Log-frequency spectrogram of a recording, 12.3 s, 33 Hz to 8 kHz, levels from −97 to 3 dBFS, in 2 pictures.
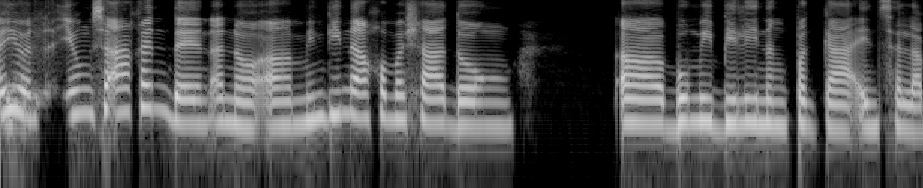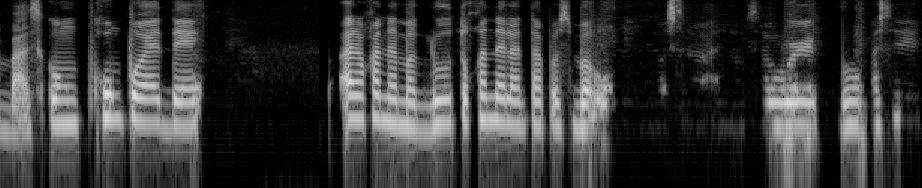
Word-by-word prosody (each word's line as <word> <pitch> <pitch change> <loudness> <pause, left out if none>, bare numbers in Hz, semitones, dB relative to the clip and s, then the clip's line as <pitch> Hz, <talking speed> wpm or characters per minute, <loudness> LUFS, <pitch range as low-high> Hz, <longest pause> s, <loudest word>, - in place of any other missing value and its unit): ayun, 280 -3 +4 0.2
'yung 295 +1 -2
sa 295 - +5
akin 335 -2 0
din 215 -2 +3
ano, 210 -3 0
um, 205 +1 0
hindi 255 +4 0
na 265 -3 +3
ako 265 - -1
masyadong, 205 -5 0 0.7
ah, 215 -1 +5
bumibili 220 0 0
ng 210 -1 -2
pagkain 195 -1 -1
sa 200 - -3
labas. 175 -1 -2
Kung 215 0 +1
kung 255 -2 +3
puwede, 215 -3 +3 1.0
ano 245 - +7
ka 250 - +3
na, 220 - +2
magluto 205 +3 0
ka 240 - +3
na 225 - +3
lang, 205 -1 0
tapos 200 -1 -3
baunin 195 +9 +2
mo - - -45
sa - - -12 0.2
ano 390 - -34
sa 200 - -28
work 200 0 0
mo 200 - -1
kasi 200 +5 -13
215 Hz, 175 wpm, -24 LUFS, 200-245 Hz, 1.0 s, ano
